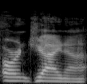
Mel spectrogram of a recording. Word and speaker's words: Orangina: Do you know what Orange Gina is? And he's gone. He's gone like the moon. I know enough. I mean, I know it's it's pronounced Orangina, obviously.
